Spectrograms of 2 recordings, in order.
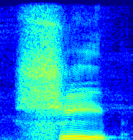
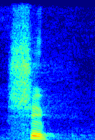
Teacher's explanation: moves upwards towards the heart palette you see here somewhere okay there is no closed contact but there is extremely narrow passage so that you have friction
